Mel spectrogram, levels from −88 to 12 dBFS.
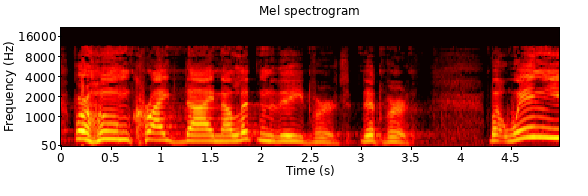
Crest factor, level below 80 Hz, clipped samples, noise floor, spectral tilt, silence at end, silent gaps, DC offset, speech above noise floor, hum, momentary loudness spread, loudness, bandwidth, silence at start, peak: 20 dB; -66 dBFS; under 0.1%; -54 dBFS; -5.5 dB/octave; 0 s; none; under 0.1%; 33 dB; none; 15 LU; -22 LUFS; 11.5 kHz; 0.15 s; -2 dBFS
